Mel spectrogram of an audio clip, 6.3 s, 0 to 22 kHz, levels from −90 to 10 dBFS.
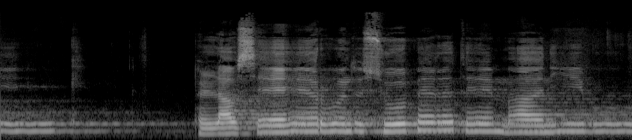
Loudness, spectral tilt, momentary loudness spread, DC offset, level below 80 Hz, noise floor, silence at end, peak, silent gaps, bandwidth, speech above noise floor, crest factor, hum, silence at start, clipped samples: -30 LUFS; -4.5 dB/octave; 14 LU; under 0.1%; -78 dBFS; -60 dBFS; 0 s; -12 dBFS; none; 16.5 kHz; 31 dB; 18 dB; none; 0 s; under 0.1%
